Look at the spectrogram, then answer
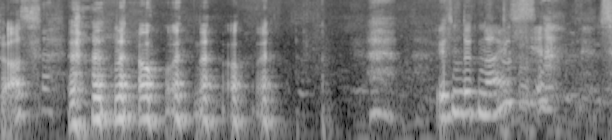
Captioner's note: laughing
